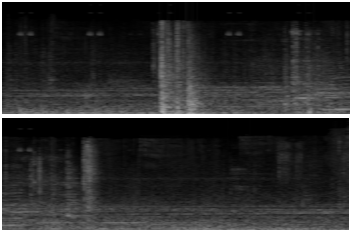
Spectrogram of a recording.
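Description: In the video game Alan Wake II, a door opens with a brief, loud knock-and-creak burst around the middle, followed by faint softer clunks over a low, steady ambient hum.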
